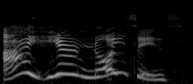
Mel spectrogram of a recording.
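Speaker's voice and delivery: put-on high, loud, slow old-woman screech; shrill accusing grandma voice; screeching granny. A narrator's reading. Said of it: "Granny screeched".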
